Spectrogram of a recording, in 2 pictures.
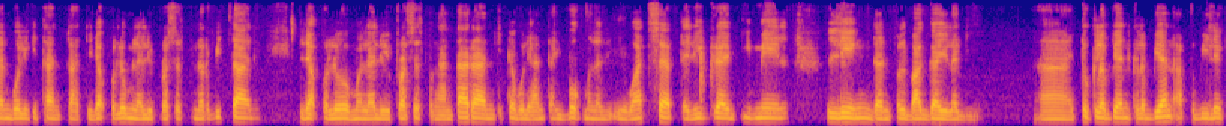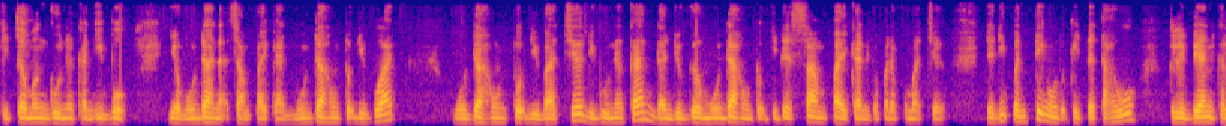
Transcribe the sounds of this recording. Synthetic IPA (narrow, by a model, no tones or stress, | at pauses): danbolɛhkit̪aɦant̪art̪idaʔ̚pərluməlaluipɾosɛspənərbit̪an | t̪idaʔ̚pərlumə̃laluipɾosɛspəŋant̪aɾanki̥t̪əbolɛhant̪aɾibʊk̚məlaluiwat̪̚sɛp̚t̪ɛliɡɾamimellɪŋkdanpəlbaɡajlaɡi | ait̪ukələbiankələbianʔa̰pabiləkit̪əmə̃ŋɡunãkanibʊk̚ijamũdahna̰ʔsampajkanmũdaɦunt̪ʊk̚dibuat̪̚ | mũdahunt̪ʊk̚dibat͡ʃədiɡunãkandand͡ʒuɡamũdaɦunt̪ʊk̚t̪idasampajkankəpadapənbat͡ʃəd͡ʒadipənt̪ɪŋunt̪ʊʔkit̪at̪aɦu | kələbiankə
